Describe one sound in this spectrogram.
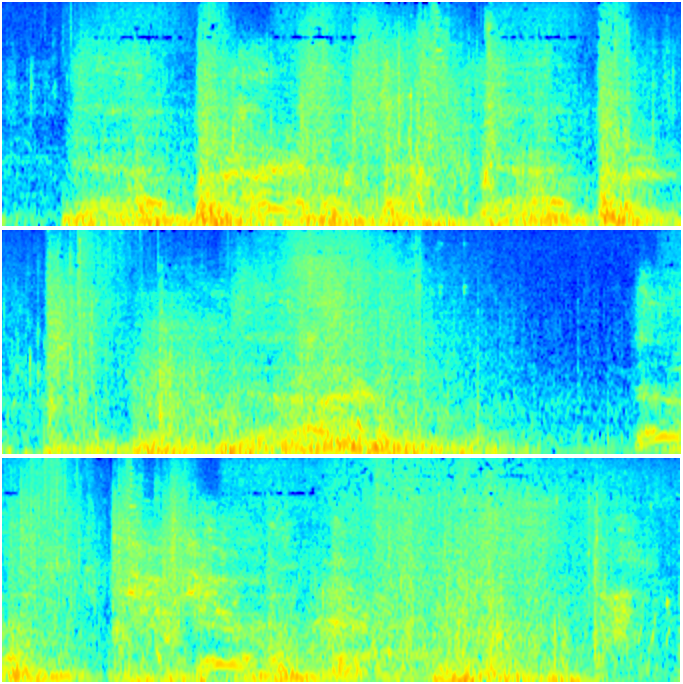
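A monstrous creature roars and growls in a video game battle.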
